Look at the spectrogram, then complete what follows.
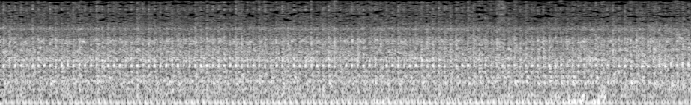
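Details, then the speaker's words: Rebuilt Isuzu Panther diesel with cast liners, on Fox Titan oil, after a round-trip drive to Blitar: steady, even idle with no smoke. A squeak, suspected from the fan/AC belt, was doused with water; the engine now sounds smooth. "Oh iya. Oke. Halus. Halus suaranya."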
